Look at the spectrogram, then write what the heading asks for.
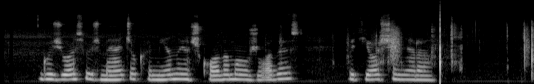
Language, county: Lithuanian, Kaunas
